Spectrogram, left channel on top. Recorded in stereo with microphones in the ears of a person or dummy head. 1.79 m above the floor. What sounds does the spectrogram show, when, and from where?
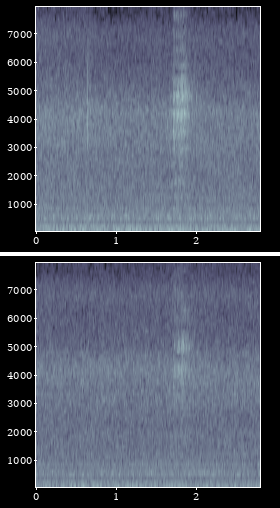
1.7 s tearing paper: 45° left (ahead or behind), 5 m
